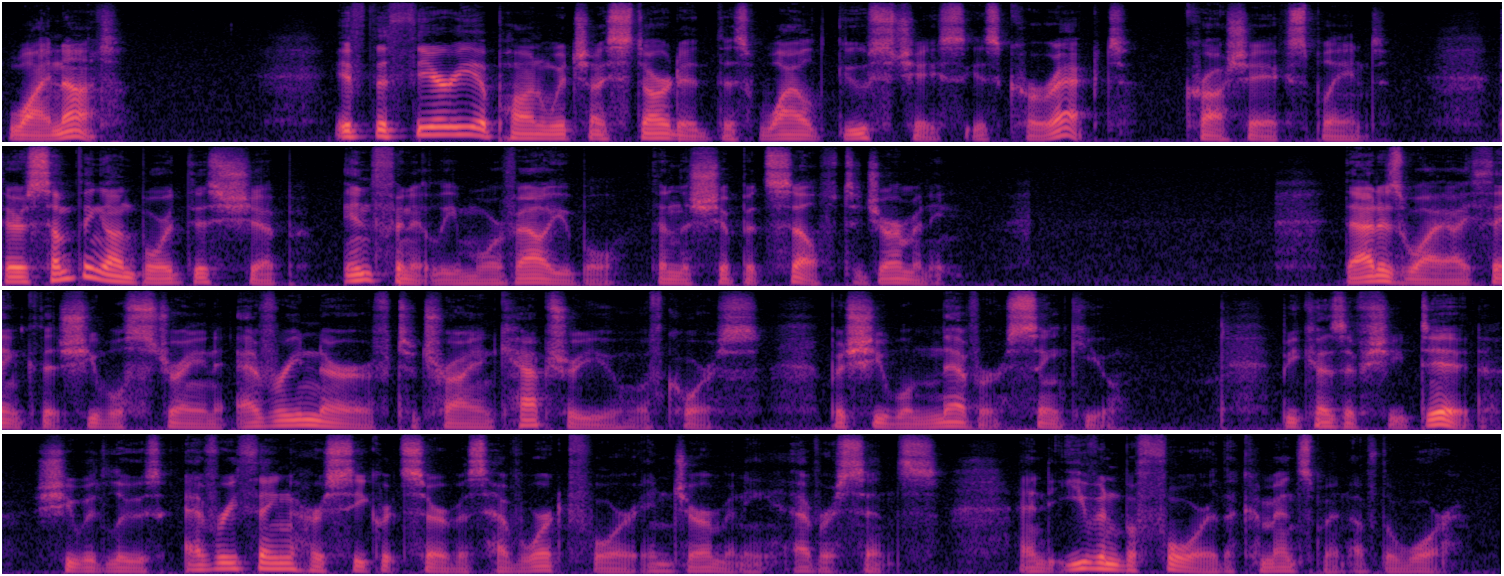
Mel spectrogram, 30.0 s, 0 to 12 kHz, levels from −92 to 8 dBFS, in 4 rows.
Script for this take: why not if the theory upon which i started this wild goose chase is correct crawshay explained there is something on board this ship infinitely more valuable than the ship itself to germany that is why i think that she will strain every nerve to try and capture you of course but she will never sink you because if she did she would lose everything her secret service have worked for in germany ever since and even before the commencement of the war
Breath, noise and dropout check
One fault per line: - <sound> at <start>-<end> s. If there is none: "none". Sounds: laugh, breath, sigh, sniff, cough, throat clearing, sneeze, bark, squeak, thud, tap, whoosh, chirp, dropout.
none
